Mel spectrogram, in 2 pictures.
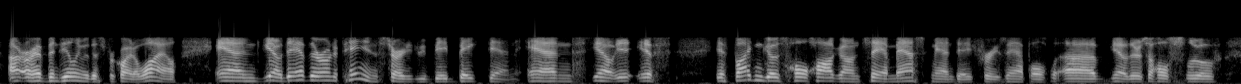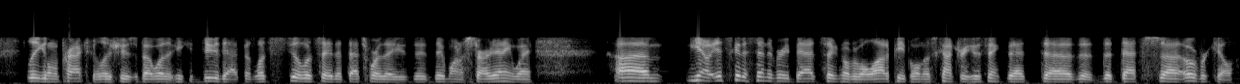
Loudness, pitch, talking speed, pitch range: -24 LUFS, 140 Hz, 240 wpm, 130-160 Hz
